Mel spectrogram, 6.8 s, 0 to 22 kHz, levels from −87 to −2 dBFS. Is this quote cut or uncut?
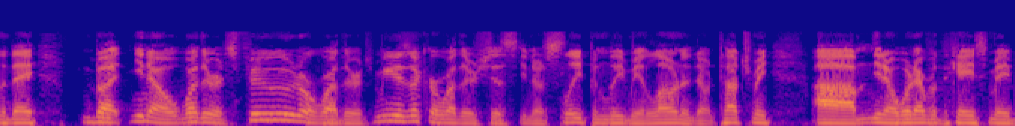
uncut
